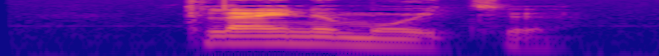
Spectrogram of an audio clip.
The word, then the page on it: kleine moeite: Dutch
